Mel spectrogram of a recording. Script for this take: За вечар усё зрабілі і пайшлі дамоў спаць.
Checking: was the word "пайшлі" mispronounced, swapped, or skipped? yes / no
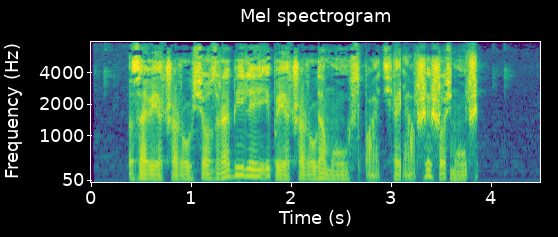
yes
